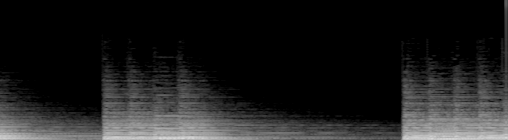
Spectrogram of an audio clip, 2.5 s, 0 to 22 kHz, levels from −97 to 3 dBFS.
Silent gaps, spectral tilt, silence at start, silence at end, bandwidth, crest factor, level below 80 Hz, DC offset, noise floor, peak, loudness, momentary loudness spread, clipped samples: none; -7.5 dB/octave; 0 s; 0 s; 9 kHz; 16 dB; -46 dBFS; under 0.1%; -56 dBFS; -6 dBFS; -21 LUFS; 13 LU; under 0.1%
